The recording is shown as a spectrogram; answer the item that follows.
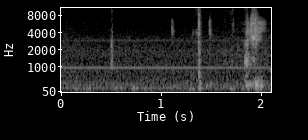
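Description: Near silence, broken by three faint ticks from trading cards being handled and shuffled in the hands, over a faint steady thin hum.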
